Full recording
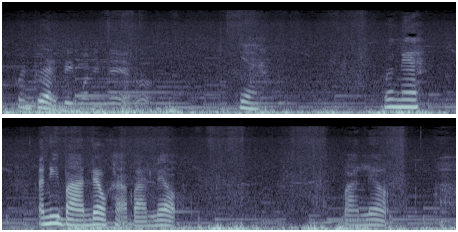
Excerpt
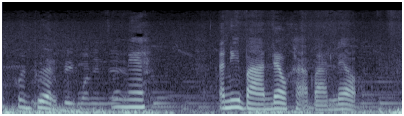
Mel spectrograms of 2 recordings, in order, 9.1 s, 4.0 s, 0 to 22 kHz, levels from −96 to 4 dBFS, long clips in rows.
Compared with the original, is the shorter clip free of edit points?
no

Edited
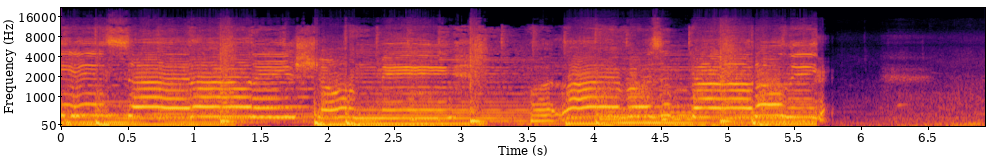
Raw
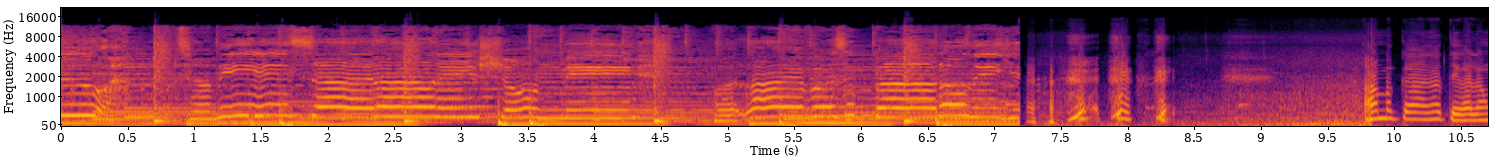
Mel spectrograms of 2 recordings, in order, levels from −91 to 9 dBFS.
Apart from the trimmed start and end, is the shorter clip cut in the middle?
yes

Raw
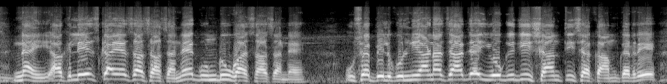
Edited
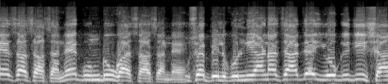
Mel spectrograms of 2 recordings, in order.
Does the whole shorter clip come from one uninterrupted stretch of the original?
no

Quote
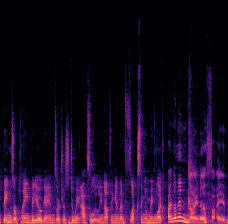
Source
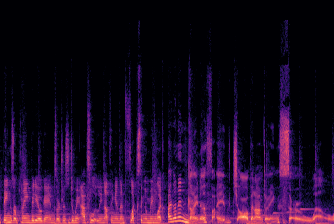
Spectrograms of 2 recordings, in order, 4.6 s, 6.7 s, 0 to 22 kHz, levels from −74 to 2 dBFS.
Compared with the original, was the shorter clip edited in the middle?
no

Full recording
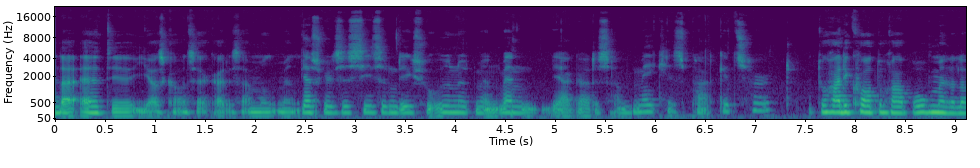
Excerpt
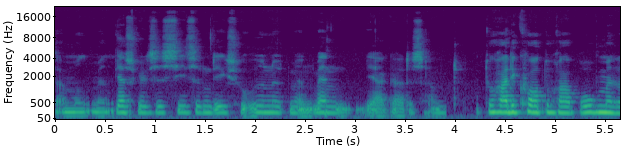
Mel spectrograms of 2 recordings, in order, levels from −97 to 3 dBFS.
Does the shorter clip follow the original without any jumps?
no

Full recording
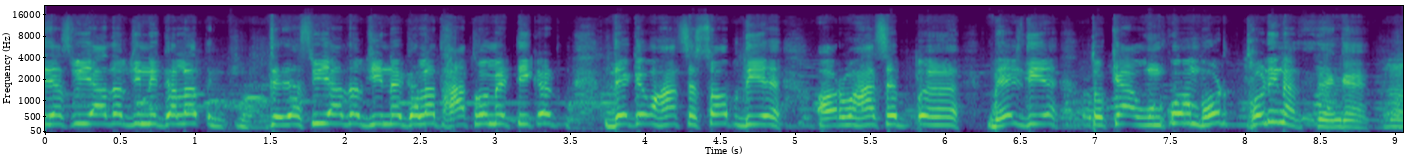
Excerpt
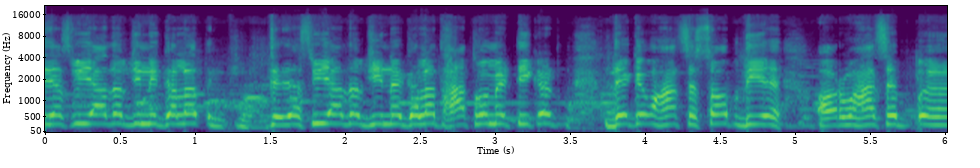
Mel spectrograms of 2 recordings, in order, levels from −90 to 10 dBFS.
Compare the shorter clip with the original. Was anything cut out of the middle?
no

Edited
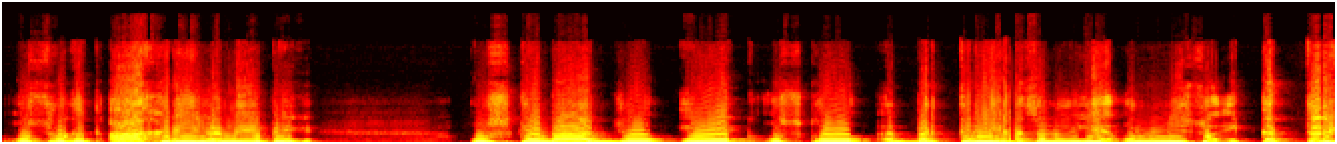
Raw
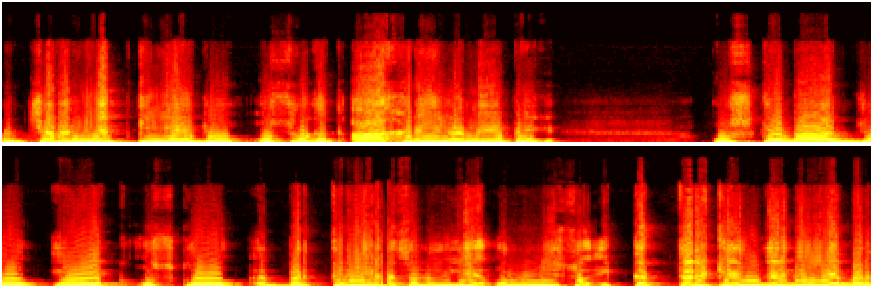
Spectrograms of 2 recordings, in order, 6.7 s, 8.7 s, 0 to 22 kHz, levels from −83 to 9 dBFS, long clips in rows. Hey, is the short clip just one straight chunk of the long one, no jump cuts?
yes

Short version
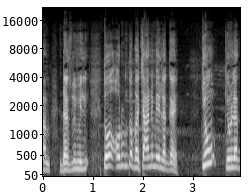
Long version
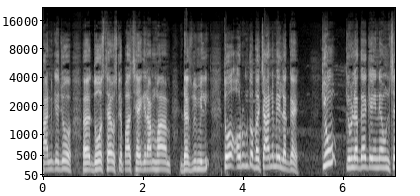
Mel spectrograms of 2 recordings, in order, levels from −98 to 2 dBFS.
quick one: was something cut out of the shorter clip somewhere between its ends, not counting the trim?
no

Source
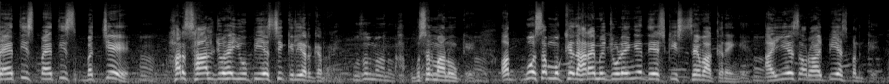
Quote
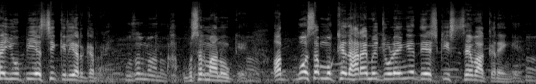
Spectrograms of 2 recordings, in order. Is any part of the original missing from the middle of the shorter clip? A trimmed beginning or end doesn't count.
no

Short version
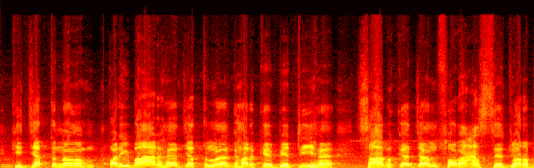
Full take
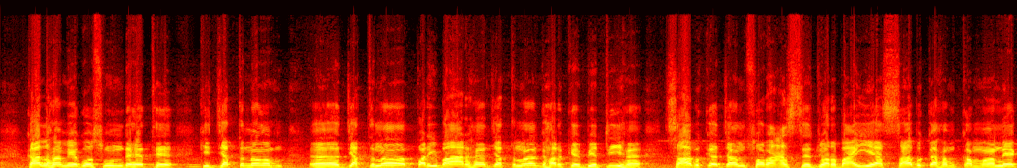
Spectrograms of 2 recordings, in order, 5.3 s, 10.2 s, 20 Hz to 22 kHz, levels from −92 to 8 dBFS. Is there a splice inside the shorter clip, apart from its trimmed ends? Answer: yes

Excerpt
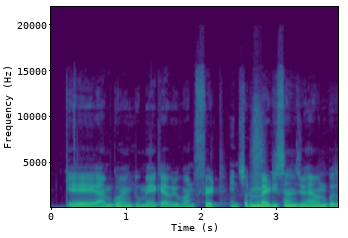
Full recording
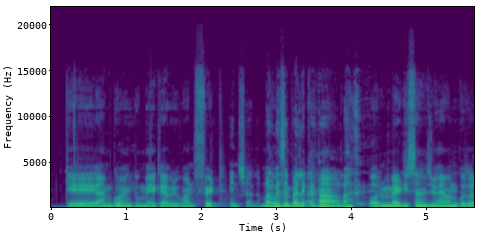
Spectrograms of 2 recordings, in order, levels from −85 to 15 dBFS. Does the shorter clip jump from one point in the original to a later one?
yes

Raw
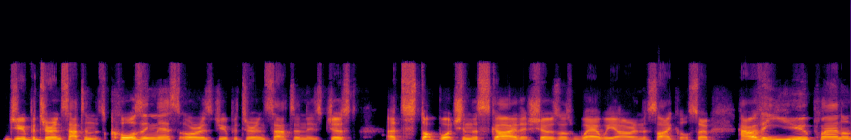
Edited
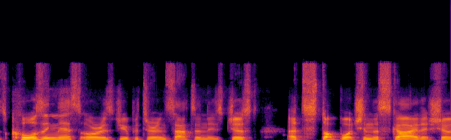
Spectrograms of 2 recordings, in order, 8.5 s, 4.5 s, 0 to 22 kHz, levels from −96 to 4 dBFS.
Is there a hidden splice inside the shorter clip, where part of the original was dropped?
no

